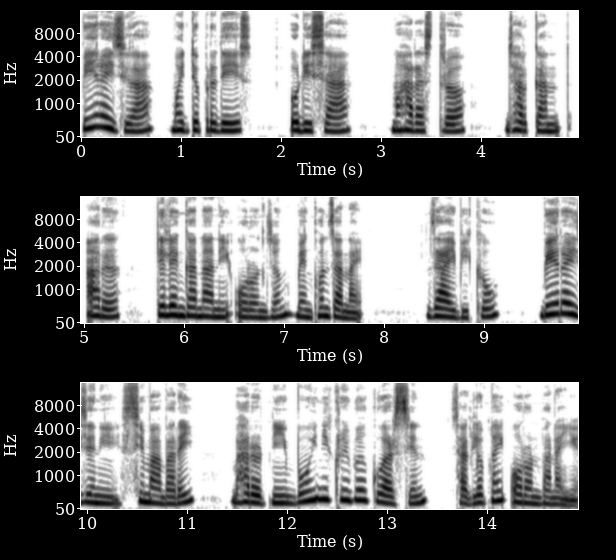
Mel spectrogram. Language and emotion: Bodo, neutral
